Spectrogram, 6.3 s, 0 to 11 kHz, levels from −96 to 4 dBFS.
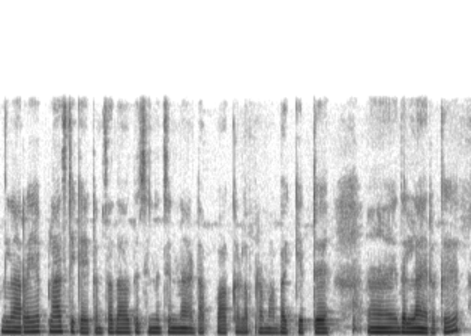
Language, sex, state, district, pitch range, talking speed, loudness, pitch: Tamil, female, Tamil Nadu, Kanyakumari, 135-155 Hz, 115 wpm, -18 LUFS, 140 Hz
